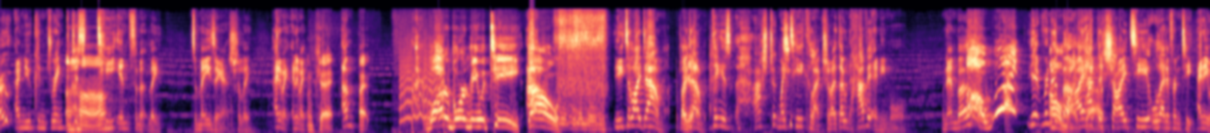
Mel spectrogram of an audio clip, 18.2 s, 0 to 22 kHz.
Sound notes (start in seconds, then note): 5.9 record scratch; 8.1 laughing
